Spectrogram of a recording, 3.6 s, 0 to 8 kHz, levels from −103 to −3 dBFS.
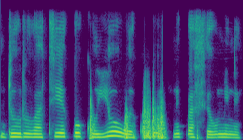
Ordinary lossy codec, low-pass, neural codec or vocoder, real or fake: none; 7.2 kHz; codec, 44.1 kHz, 7.8 kbps, DAC; fake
